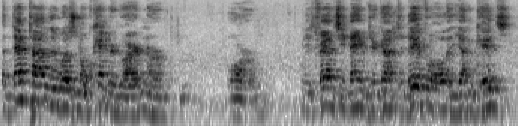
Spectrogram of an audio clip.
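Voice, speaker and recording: A man's voice: a little high, distant mic. Older man telling stories in an echoey hall. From South Dakota. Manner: folksy, halting with many restarts. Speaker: guest speaker. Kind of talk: storytelling talk. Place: large meeting room. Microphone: handheld mic. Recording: echoey room, mic from afar, faint hiss.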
